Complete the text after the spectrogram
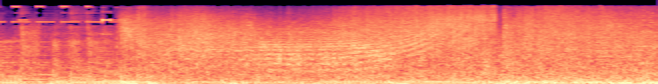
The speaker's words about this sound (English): And that's when Barker turns on the weapon and blows up a car without even opening a window.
